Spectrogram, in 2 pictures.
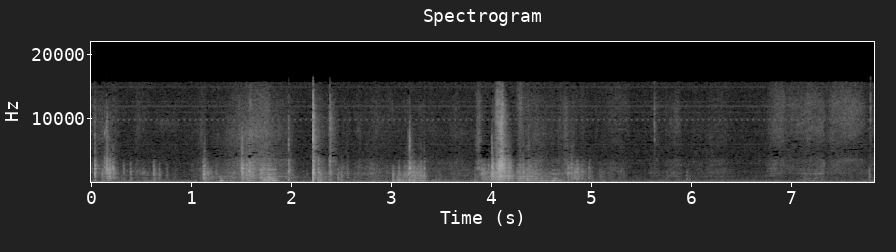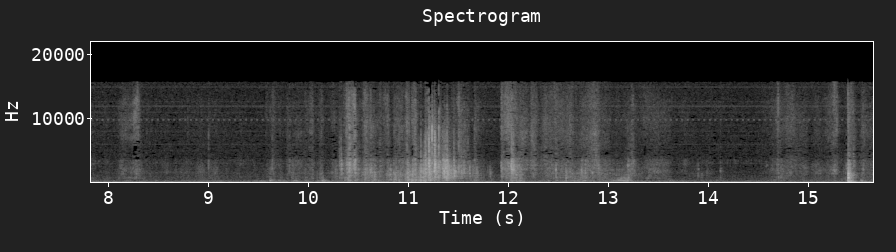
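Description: Irregular rustling and handling noises with a few light knocks, the loudest a short knock near the end.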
